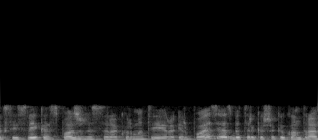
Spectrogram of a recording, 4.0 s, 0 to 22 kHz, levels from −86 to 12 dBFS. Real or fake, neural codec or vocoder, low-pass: real; none; 5.4 kHz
